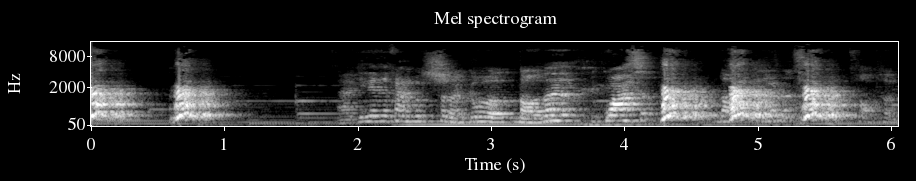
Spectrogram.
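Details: German Shepherd scolding its owner over undelivered food: a single bark, then throaty grumbles and moans rising into three strong barks near the end, with background music.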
